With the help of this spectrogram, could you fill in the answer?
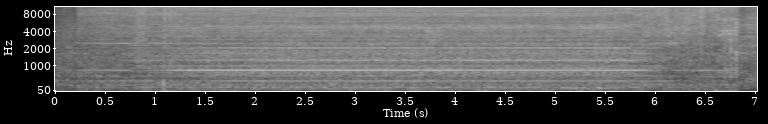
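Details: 2007 Hyundai Santa Fe 2.7L with a no-start, fuel pump powered with the relay bypassed: a steady, even electric hum holds for several seconds, then cuts off as the pump runs. Normal fuel pump operation.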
